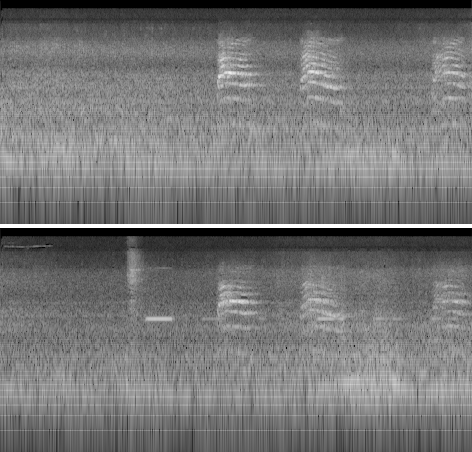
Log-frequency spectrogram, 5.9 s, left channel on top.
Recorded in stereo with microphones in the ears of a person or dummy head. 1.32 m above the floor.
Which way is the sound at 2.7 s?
25° left (ahead or behind).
